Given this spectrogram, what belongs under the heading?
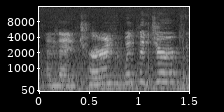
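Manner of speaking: steady storybook recitation; poem reading. Acted. Reading the poem to the school audience, storybook recitation. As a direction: read the old Christmas poem aloud. Reads Christmas poem aloud.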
